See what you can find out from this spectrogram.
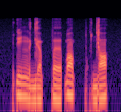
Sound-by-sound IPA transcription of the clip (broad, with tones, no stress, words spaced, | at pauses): ɗi˧ŋə˩ɡʲɒ˧˩˧pːəː˧˩˧ ɓɒ˥pːɔ̰˧ɟɒ˧˥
